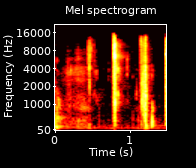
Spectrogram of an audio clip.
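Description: Chewing of cheese: several short, crisp mouth clicks and smacks spaced irregularly over a quiet background, with no talking.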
